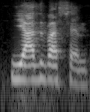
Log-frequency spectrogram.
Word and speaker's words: Yad Vashem: Fue pasante del Jewish Museum y del Metropolitan Museum of Art en Nueva York y docente del Museo Yad Vashem. ¿Se pronuncia así? ¿Lo dije bien? Yad Vashem, sí.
